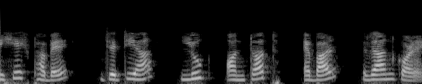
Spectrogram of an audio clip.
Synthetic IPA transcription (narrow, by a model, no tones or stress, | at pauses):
ixexbʱabɛ | zetija | lup | ɔntɔt | ɛbaɹ | ɹankɔɹɛ̰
